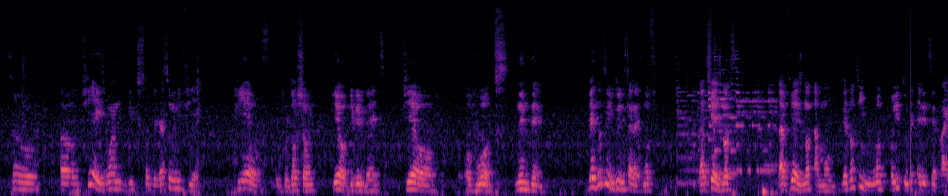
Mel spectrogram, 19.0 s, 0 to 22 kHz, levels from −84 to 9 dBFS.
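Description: Speech with four abrupt skips at 1.21, 13.10, 14.21 and 18.20 s, each a jump with no gap rather than a dropout's silence, likely a dropped buffer (overrun). About a tenth of a second vanishes at each, a third at 13.10 s.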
